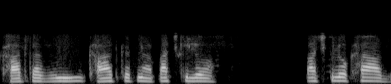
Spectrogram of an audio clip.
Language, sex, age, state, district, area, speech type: Hindi, male, 45-60, Bihar, Vaishali, urban, conversation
